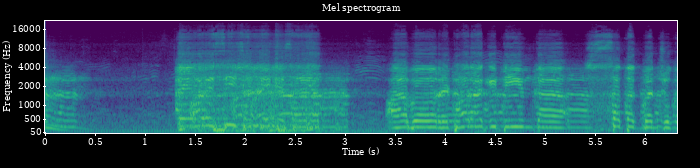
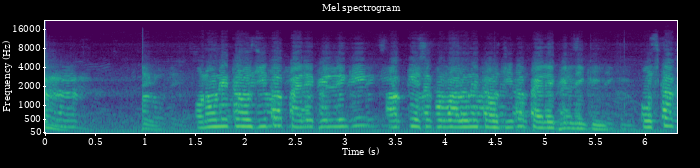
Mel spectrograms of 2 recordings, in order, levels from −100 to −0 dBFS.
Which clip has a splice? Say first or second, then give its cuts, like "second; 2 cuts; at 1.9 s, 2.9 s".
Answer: second; 1 cut; at 1.1 s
